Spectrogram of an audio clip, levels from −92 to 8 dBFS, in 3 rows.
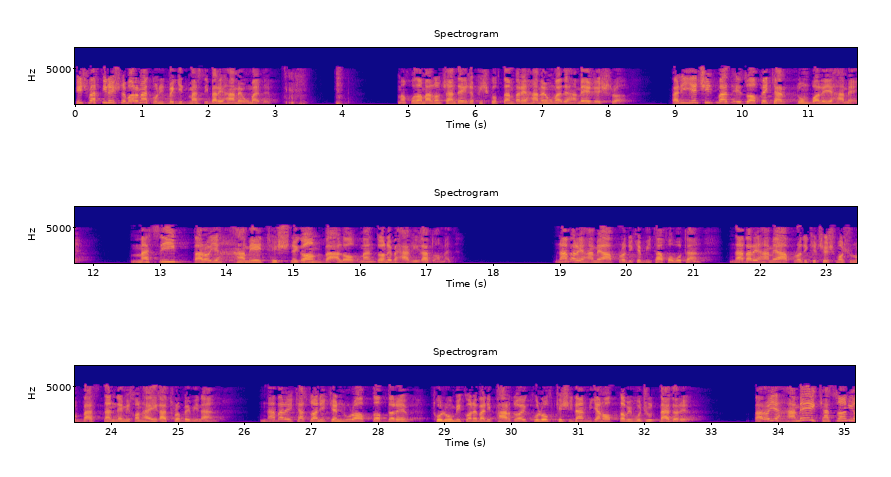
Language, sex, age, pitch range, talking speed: Persian, male, 60-79, 180-240 Hz, 130 wpm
